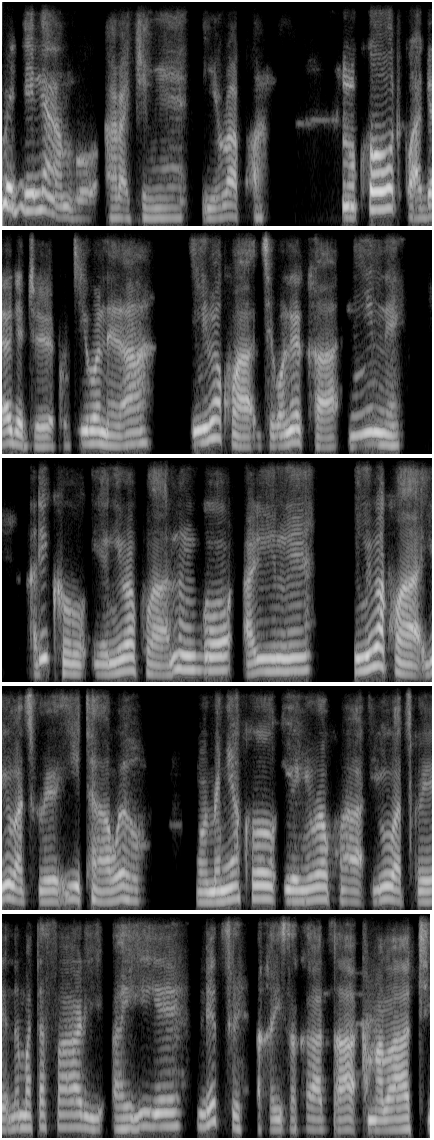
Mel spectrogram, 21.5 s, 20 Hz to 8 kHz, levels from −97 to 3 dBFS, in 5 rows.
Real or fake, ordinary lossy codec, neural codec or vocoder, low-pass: fake; Opus, 32 kbps; codec, 16 kHz, 1 kbps, X-Codec, HuBERT features, trained on general audio; 7.2 kHz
